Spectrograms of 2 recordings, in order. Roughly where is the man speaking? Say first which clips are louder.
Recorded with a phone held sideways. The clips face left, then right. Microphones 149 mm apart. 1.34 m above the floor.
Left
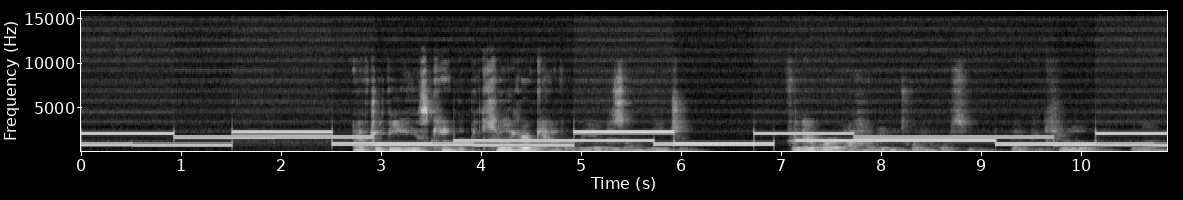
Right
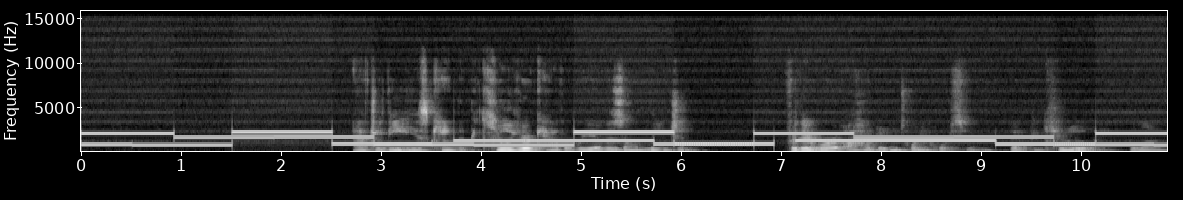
Left 2 dB; left.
